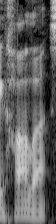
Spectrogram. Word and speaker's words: challah: Today, challah, C-H-A-L-L-A-H, and the anglicized plural with an s are the variants usually encountered by English speakers.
